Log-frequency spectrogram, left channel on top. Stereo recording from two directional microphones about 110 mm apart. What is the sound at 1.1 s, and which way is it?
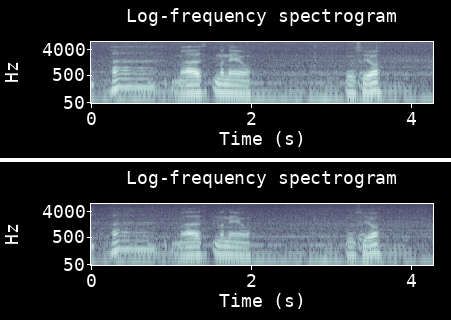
Speech, 30° left (ahead or behind).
